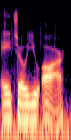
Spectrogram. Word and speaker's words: hour: The word our H O U R starts with a consonant H, but the H is silent.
